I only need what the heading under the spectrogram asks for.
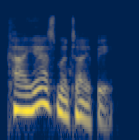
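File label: "chiasmatypy", British English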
